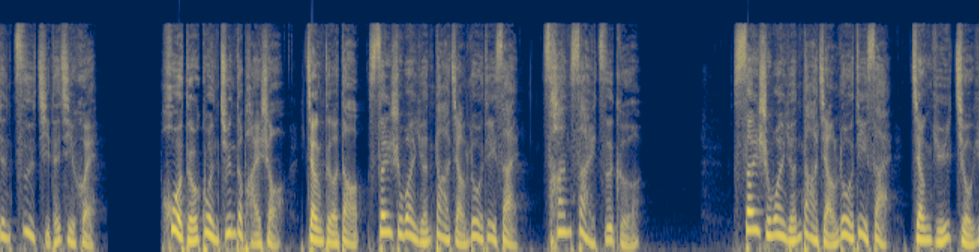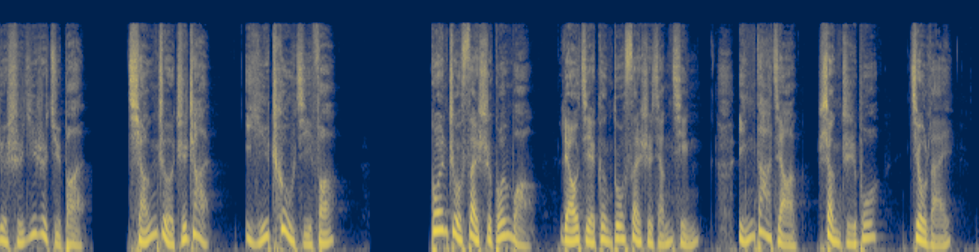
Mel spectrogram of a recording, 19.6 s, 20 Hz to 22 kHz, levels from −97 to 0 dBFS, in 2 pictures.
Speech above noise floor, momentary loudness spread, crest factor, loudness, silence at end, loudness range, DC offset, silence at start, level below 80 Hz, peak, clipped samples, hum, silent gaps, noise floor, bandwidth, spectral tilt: 49 dB; 11 LU; 18 dB; -18 LUFS; 0.3 s; 2 LU; under 0.1%; 0 s; -32 dBFS; 0 dBFS; under 0.1%; none; 1.08-1.60 s, 10.71-11.05 s, 13.49-14.07 s; -66 dBFS; 16 kHz; -5 dB/octave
